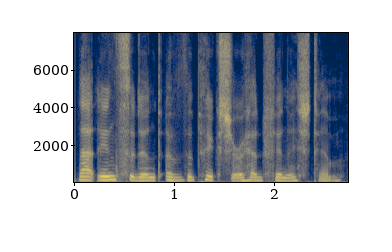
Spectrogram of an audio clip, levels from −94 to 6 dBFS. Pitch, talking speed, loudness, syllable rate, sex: 165 Hz, 175 wpm, -17 LUFS, 5.4 syllables/s, female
